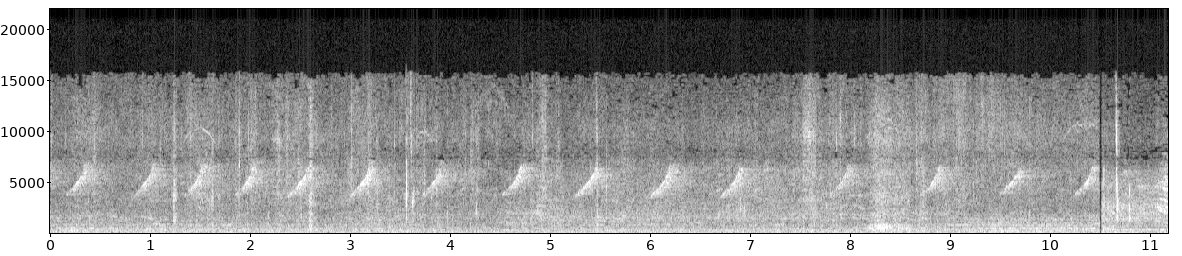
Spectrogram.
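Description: Faint bird calling over quiet outdoor background: a short, high rising chirp repeated steadily about twice a second.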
